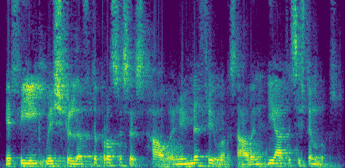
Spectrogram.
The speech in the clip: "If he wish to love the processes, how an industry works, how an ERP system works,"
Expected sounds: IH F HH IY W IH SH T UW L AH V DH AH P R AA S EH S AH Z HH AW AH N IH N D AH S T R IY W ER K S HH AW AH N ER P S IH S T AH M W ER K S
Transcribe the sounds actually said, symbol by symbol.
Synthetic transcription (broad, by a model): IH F HH IY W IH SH T UW L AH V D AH P R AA S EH S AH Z HH AW AH N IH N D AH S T IY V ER K S HH AW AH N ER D S IH S T AH M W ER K S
